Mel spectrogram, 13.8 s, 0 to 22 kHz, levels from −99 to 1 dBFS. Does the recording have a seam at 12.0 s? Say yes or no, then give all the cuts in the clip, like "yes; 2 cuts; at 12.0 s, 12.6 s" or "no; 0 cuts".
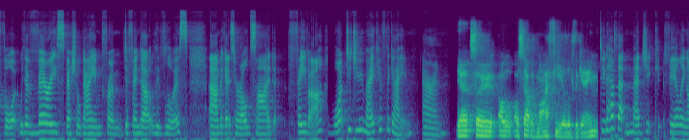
yes; 2 cuts; at 6.5 s, 12.0 s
